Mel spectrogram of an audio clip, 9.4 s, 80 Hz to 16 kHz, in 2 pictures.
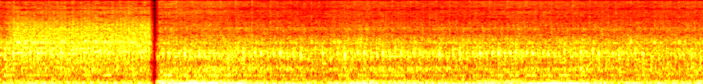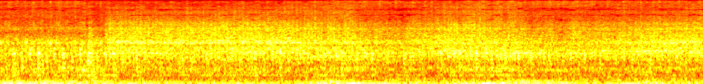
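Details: Dodge Ram 6.7L Cummins diesel with DPC triple disc torque converter, idling: loose busy rattle like marbles in a can; believed normal for the triple disc design.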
